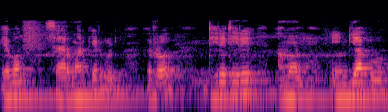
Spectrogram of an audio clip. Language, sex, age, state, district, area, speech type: Odia, male, 18-30, Odisha, Subarnapur, urban, spontaneous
